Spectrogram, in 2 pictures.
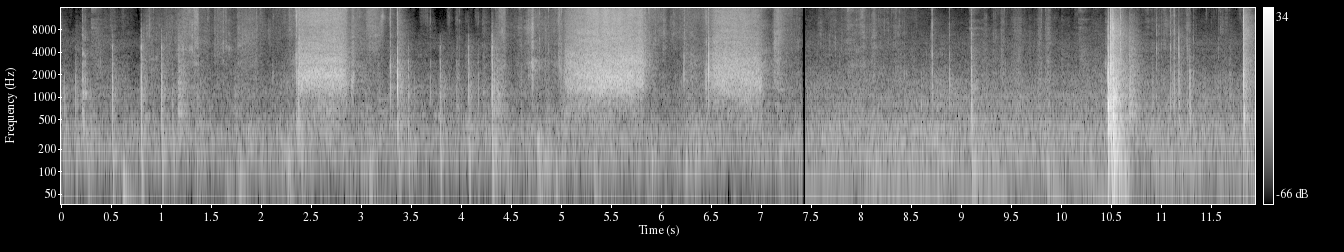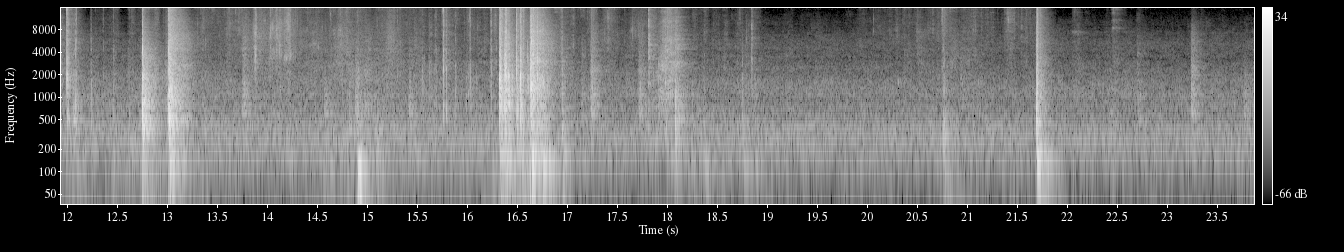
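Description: Plastic opening pick scraping along the seam of a Lenovo Legion 9i laptop's bottom cover, followed by several sharp snaps as the cover's clips release one by one.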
